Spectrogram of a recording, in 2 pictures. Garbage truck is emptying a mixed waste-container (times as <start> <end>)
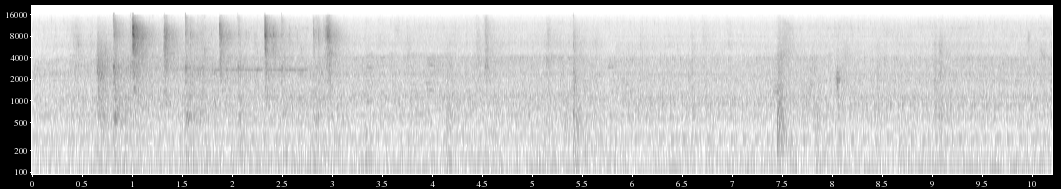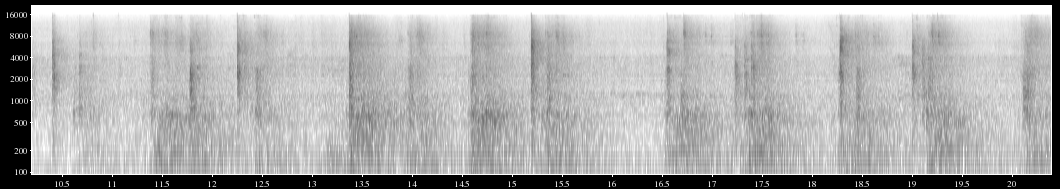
10.2 20.3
